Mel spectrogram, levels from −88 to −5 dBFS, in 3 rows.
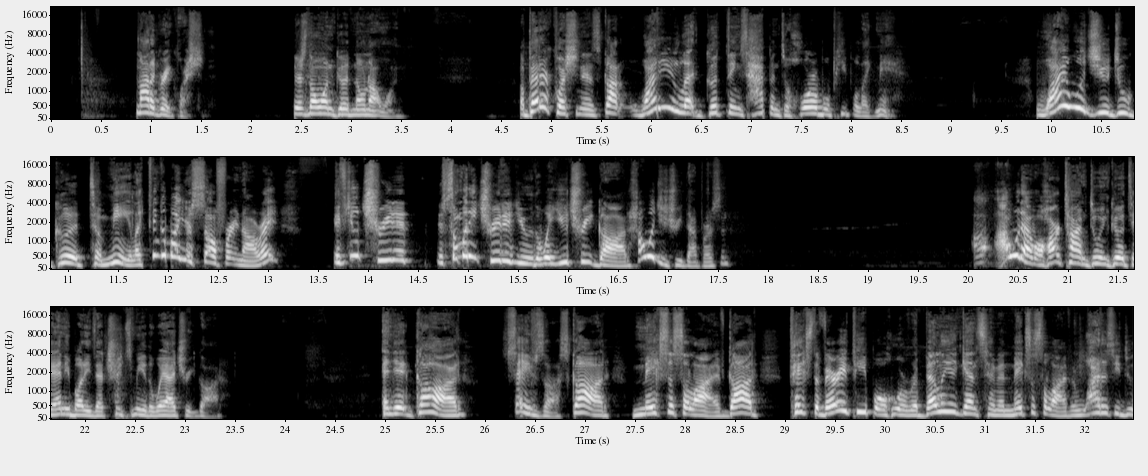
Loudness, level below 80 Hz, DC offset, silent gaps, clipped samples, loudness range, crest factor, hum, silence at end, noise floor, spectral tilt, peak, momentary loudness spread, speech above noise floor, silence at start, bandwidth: -21 LUFS; -76 dBFS; under 0.1%; none; under 0.1%; 6 LU; 20 dB; none; 0 s; -88 dBFS; -5 dB/octave; -4 dBFS; 14 LU; 67 dB; 0.85 s; over 20 kHz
